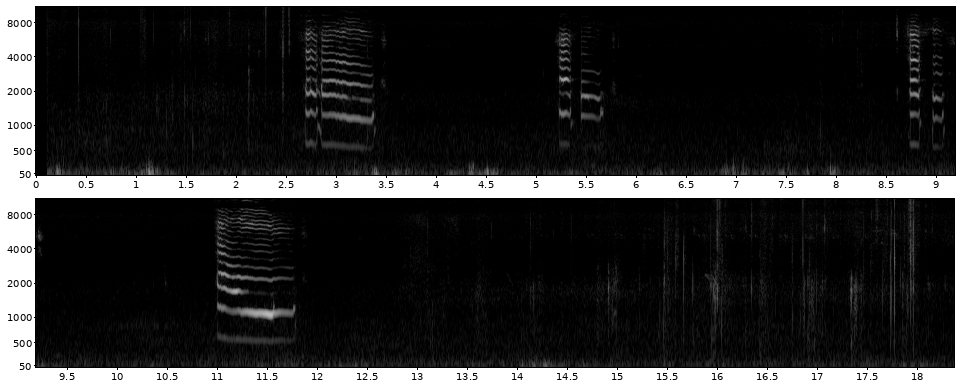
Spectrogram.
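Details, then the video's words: Grey and white cat meowing four times, each meow a short harmonic cry rising then falling, spaced a few seconds apart, over low background rumble and faint clicks. "חתול אפור לבן מיילל A grey white cat meowing"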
